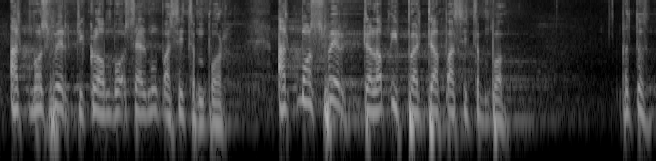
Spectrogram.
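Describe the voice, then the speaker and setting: A man's voice: sits high, slightly rough. A man, a pastor preaching to his congregation, joking and often turning to them directly. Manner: animated and joking, addresses the congregation as "saudara". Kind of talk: sermon. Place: church hall. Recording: reverberant church hall.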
